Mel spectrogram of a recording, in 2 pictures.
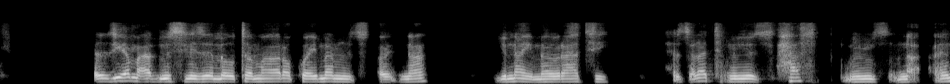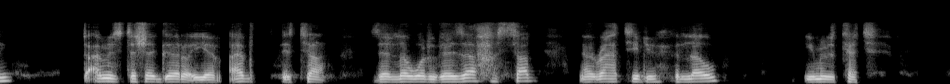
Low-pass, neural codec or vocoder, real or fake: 7.2 kHz; codec, 16 kHz, 1.1 kbps, Voila-Tokenizer; fake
